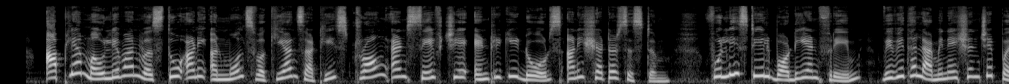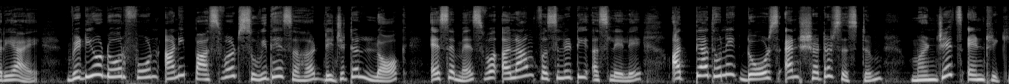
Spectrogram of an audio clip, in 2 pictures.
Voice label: marathi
